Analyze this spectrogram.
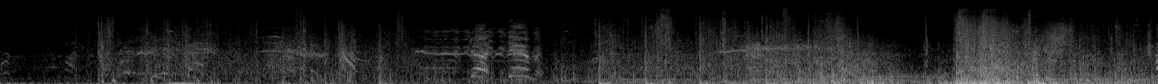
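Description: Horses' hooves clatter along a dirt road.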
